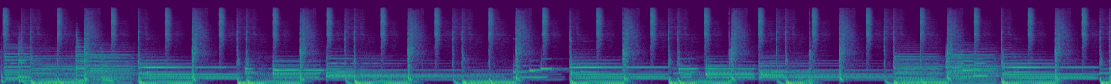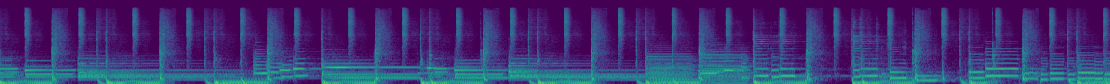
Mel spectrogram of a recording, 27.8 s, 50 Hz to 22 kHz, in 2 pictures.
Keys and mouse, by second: 0.4 click, 1.1 click, 2.1 click, 2.7 click, 3.7-4.6 typing, 4.7 Down, 6.0-6.8 typing, 6.9 Down, 7.2 Down, 7.8-10.3 typing, 8.0 KP_Add, 11.5 click, 12.2 click, 14.5 click, 16.3 click, 16.8 space, 20.5 click, 22.3 click, 23.9 click, 25.6 click, 26.2 click, 27.5-27.7 typing.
